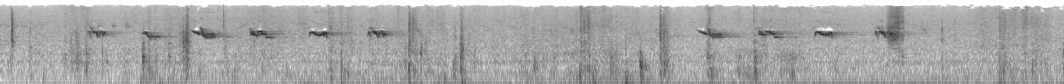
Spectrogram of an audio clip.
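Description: A bird calling in two runs of short, down-slurred chirps, about two a second: six notes, a pause, then five more. Scattered knocks and clunks from a heavy car seat being handled.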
